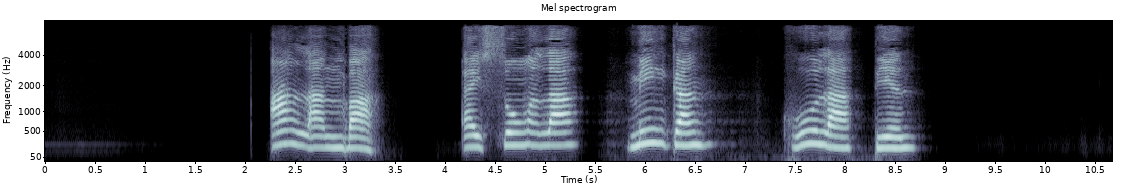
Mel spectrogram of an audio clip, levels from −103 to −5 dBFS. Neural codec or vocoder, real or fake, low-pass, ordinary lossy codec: codec, 16 kHz in and 24 kHz out, 0.4 kbps, LongCat-Audio-Codec, two codebook decoder; fake; 7.2 kHz; AAC, 32 kbps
